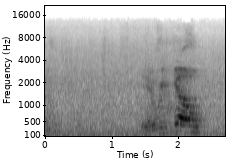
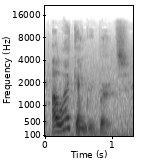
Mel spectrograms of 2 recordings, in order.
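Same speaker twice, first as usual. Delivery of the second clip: low, soft demonstration; calm model phrase; 11 semitones lower, 10 dB quieter than usual. Shown as a demonstration. Teacher showing Tito what to say, low and soft. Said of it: "just say".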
